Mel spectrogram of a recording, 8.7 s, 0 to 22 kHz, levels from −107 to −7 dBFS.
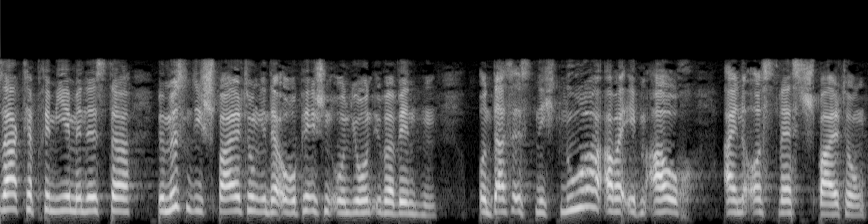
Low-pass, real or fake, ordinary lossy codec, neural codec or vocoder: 7.2 kHz; fake; none; vocoder, 22.05 kHz, 80 mel bands, Vocos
